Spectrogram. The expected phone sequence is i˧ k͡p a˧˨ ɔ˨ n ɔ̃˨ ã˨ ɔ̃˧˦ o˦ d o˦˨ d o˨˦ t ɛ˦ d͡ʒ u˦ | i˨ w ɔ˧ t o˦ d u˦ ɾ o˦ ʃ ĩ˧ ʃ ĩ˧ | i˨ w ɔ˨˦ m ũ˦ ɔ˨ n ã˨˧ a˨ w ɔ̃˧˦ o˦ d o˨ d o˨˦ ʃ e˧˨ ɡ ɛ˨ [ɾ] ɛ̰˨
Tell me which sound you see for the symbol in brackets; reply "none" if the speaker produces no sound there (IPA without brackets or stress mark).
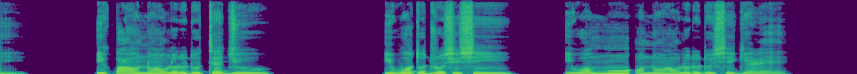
ɾ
